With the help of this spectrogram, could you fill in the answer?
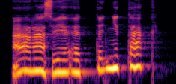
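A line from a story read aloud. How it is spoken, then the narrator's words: Moan. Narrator (Russian): простонал себя Режу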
